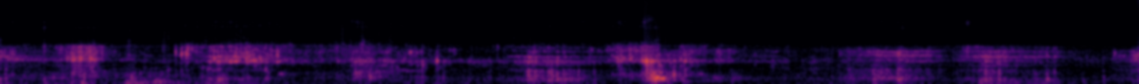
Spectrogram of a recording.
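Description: Muffled underwater sound of a dive: irregular gurgling surges of moving water and bubbles, a second or two apart, the loudest about six and a half seconds in.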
